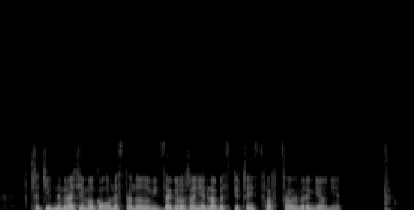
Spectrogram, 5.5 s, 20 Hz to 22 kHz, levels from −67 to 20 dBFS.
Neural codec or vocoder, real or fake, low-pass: none; real; 7.2 kHz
